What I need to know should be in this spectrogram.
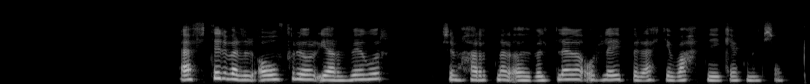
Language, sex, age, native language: Icelandic, female, 50-59, Icelandic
